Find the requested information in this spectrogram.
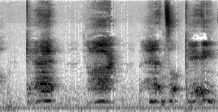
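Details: Acted demonstration of breathy voice, a voice disorder.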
